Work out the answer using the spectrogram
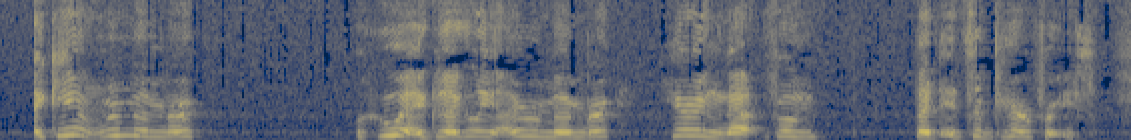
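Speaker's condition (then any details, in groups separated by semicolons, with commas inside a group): Quadriplegic cerebral palsy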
